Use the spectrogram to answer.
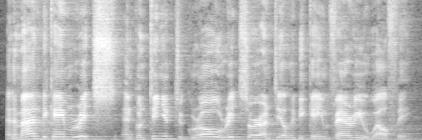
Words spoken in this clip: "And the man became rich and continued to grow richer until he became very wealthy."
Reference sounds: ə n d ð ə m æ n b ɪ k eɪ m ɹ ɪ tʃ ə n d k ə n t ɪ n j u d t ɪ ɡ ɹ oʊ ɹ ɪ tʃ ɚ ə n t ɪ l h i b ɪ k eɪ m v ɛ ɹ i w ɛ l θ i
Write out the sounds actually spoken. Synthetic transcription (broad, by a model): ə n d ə m æ n b ɪ k eɪ m ɹ ɪ tʃ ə n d k ə n t ɪ n j u d t ɪ ɡ ɹ oʊ ɹ ɪ tʃ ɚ ə n t ɪ l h i b ɪ k eɪ m v ɛ ɹ i w ɛ l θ i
